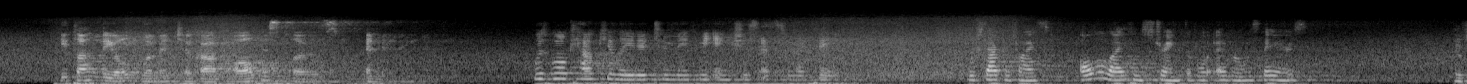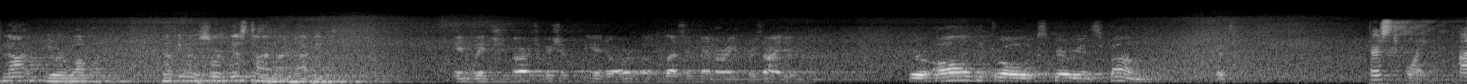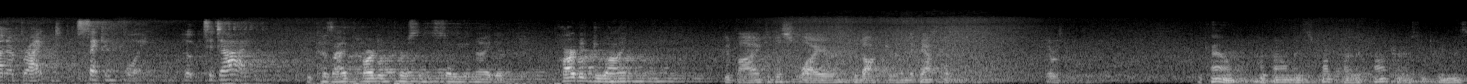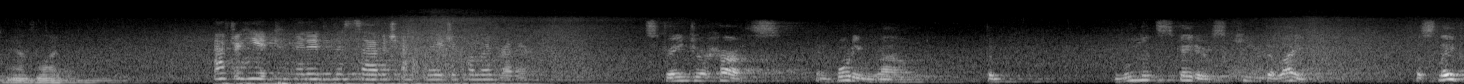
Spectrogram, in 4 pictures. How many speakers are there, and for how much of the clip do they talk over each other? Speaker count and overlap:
ten, no overlap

